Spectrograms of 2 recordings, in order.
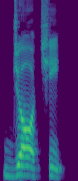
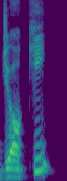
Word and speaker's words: giochi: Non possiamo dire tu gioci, noi giociamo. E quindi mettiamo l'H e continuiamo con la pronuncia gutturale. Tu giochi, noi giochiamo.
